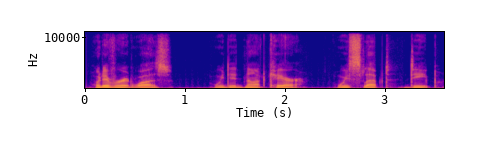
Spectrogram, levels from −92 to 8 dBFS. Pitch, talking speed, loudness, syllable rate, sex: 105 Hz, 165 wpm, -18 LUFS, 4.7 syllables/s, male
